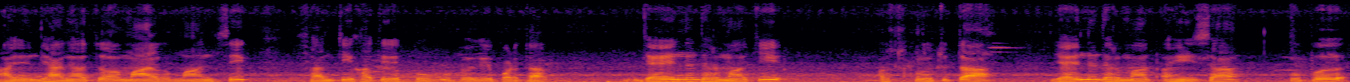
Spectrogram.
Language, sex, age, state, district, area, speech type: Goan Konkani, male, 45-60, Goa, Murmgao, rural, spontaneous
